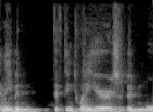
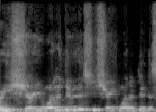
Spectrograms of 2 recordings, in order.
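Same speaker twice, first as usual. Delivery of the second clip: mock tearful crying voice, pitched higher; 8 semitones higher than usual. Retelling the mother's words as she came out: imitating someone crying. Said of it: "My mom comes out crying, going".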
